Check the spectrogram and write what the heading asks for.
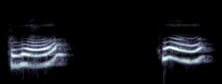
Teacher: दंतोष्ठ्य, दांत और ओठ को मिलाकर इन वर्णों का उच्चारण होता है।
